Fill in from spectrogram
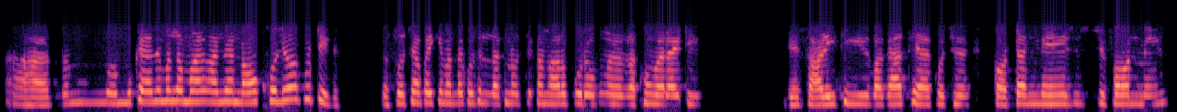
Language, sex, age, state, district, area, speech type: Sindhi, female, 45-60, Uttar Pradesh, Lucknow, urban, conversation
